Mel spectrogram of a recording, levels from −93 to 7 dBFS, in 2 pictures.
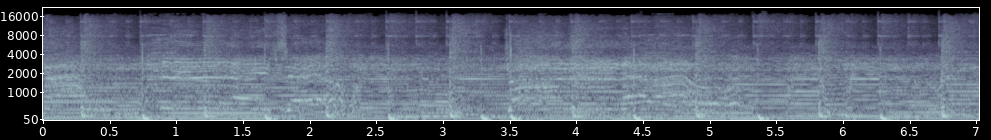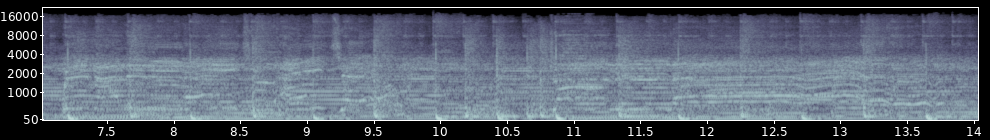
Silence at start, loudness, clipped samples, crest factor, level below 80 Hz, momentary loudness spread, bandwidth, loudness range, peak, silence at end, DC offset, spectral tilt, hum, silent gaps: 0 s; -19 LUFS; under 0.1%; 16 dB; -28 dBFS; 3 LU; 18 kHz; 1 LU; -4 dBFS; 0 s; under 0.1%; -4 dB/octave; none; none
